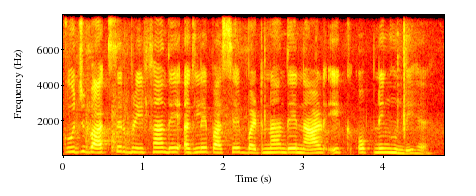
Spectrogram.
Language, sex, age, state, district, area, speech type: Punjabi, female, 30-45, Punjab, Mansa, urban, read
